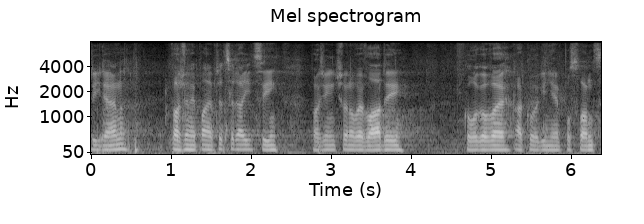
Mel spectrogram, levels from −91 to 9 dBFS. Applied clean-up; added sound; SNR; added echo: none; Dog; 17 dB; none.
